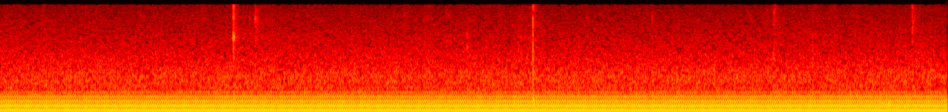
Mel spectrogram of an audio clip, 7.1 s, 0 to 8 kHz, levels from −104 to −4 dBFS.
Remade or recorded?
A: recorded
